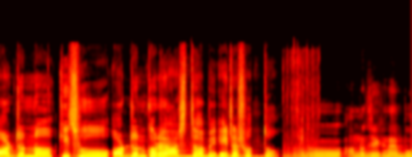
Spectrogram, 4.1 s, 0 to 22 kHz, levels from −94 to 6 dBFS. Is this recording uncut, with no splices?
no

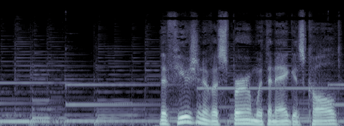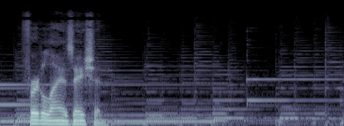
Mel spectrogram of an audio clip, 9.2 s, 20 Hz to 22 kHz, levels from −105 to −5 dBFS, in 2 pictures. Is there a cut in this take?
no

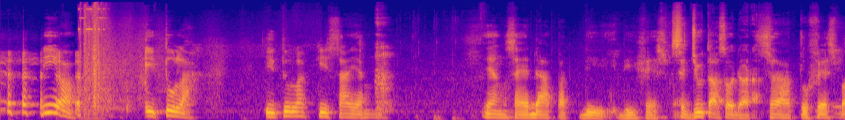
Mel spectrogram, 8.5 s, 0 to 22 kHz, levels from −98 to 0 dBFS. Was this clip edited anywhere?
yes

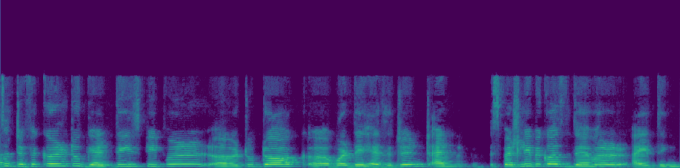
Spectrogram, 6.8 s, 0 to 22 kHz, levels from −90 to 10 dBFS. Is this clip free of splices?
yes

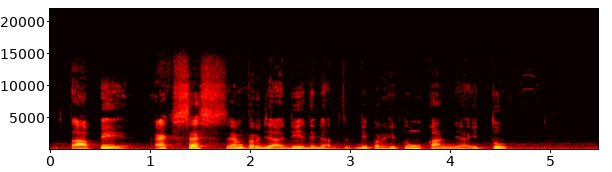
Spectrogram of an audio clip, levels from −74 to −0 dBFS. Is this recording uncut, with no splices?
yes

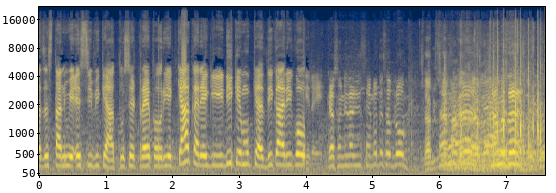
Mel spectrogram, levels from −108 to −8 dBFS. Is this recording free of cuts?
no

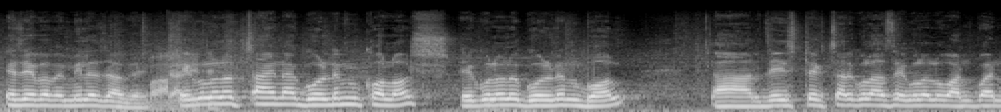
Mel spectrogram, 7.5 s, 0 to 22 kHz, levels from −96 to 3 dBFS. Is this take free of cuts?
no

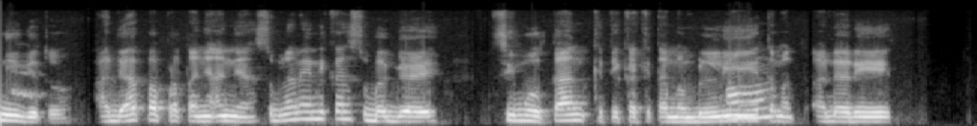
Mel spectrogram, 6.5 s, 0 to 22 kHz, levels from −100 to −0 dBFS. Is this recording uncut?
yes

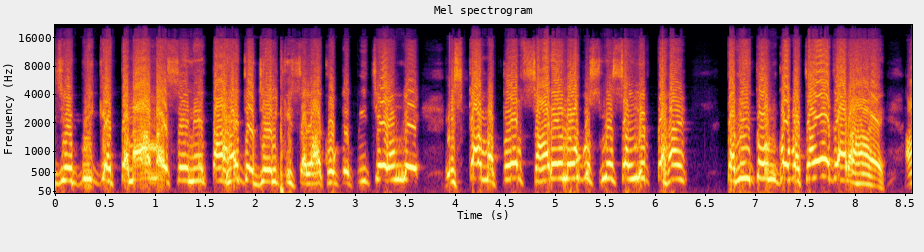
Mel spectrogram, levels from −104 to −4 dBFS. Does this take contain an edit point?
no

